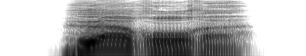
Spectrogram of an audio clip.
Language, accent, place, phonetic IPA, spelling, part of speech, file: German, Germany, Berlin, [ˈhøːɐ̯ˌʁoːʁə], Hörrohre, noun, De-Hörrohre.ogg
- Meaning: nominative/accusative/genitive plural of Hörrohr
